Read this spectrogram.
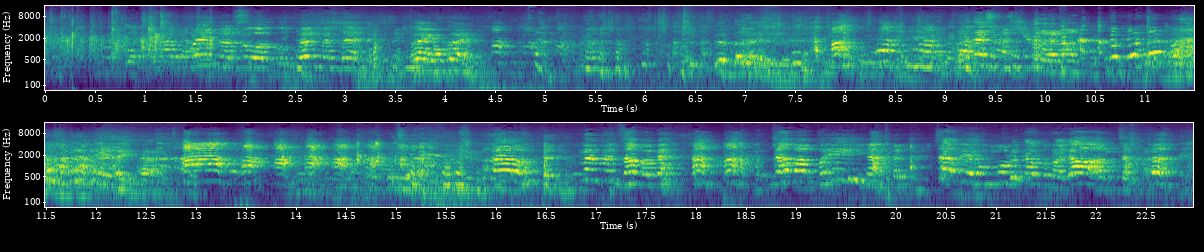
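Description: An elderly man talks loudly and with animation.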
